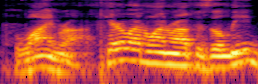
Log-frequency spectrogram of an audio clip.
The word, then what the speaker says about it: Weinroth: Caroline Weinroth. Weinroth.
